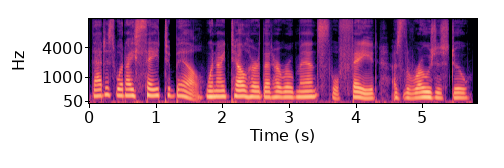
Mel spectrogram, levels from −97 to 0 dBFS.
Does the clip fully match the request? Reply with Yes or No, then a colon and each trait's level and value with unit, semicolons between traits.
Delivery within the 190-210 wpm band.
Yes: fast, 205 wpm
